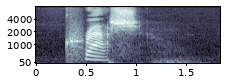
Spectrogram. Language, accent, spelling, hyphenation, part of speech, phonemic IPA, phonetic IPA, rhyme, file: English, US, crash, crash, noun / adjective / verb, /ˈkɹæʃ/, [ˈkʰɹʷæʃ], -æʃ, En-us-crash.ogg
- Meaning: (noun) 1. A sudden, intense, loud sound, as made for example by cymbals 2. An automobile, airplane, or other vehicle accident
